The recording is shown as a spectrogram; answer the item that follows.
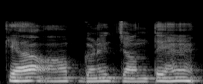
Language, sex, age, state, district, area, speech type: Hindi, male, 45-60, Rajasthan, Karauli, rural, read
